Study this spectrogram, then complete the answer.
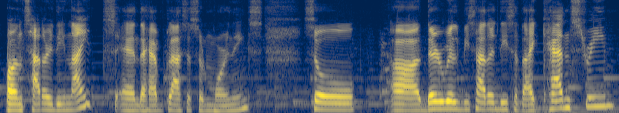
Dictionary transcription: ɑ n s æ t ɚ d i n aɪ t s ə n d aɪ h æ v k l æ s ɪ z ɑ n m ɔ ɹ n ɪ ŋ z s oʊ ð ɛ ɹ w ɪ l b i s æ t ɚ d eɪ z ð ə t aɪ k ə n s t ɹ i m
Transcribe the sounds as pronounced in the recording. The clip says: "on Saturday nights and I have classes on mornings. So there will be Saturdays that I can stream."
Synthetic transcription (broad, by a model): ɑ n s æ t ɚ d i n aɪ t s ə n d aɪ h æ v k l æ s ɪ s ɑ n m ɔ ɹ n ɪ ŋ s s oʊ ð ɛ ɹ w ɪ l b i s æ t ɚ d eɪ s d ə t aɪ k ə n s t ɹ i m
